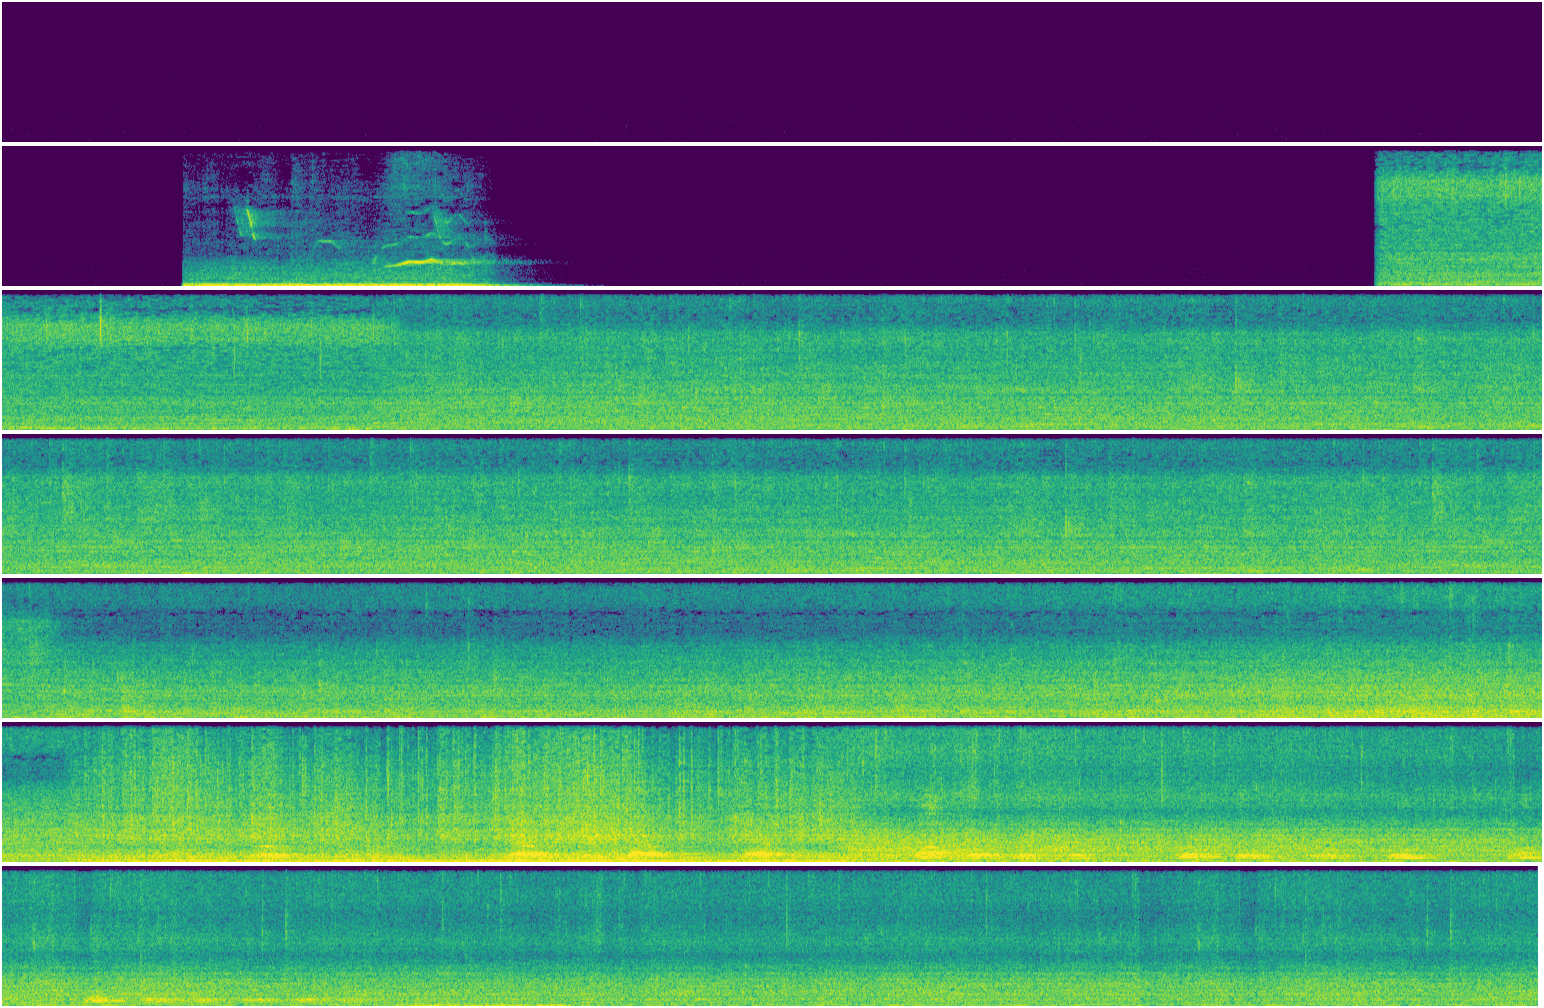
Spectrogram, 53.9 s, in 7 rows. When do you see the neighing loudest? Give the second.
10 s.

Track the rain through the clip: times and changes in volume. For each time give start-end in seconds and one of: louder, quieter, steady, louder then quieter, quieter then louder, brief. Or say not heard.
14.6-53.8 louder then quieter.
